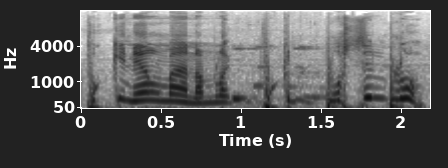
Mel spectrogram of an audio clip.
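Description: High-voiced young man gaming and swearing. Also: a little fast, background noise. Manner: swears a lot, laughs, gets loud and excited. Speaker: gaming channel host. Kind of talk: casual gameplay chat. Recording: game audio with gunfire behind. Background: gunfire from the game.

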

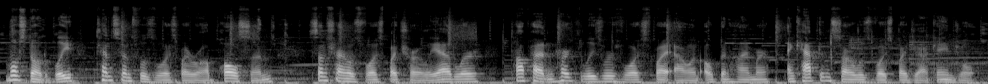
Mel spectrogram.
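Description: A man's voice: on the low side, expressive, normal speed, warm tone, faint music behind. A man co-narrating a scripted video essay as a guest.

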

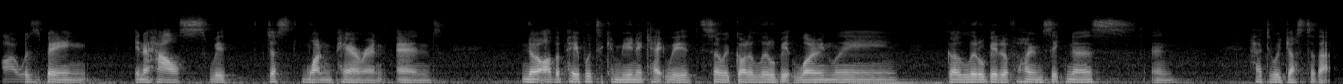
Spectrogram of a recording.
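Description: A man's voice: on the low side, little pitch movement, moderate pace, slight background noise. A young adult man giving an unscripted testimonial as a former exchange student. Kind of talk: unscripted interview testimonial to camera. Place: indoor studio with plain backdrop.

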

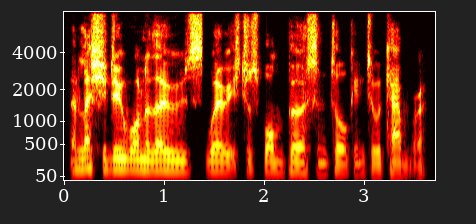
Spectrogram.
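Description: A man's voice: medium pitch, fairly even intonation, a little fast, no echo, clean studio sound. A man hosting a podcast, talking casually as he interviews a guest. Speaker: podcast host.

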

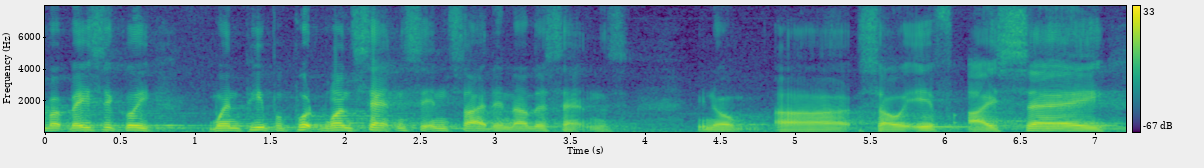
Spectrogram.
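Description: An older man, a guest lecturer, answering audience questions in a relaxed, hesitant way with many pauses. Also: mid-range voice. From United States. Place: large frescoed hall, indoors. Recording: long hall reverb.

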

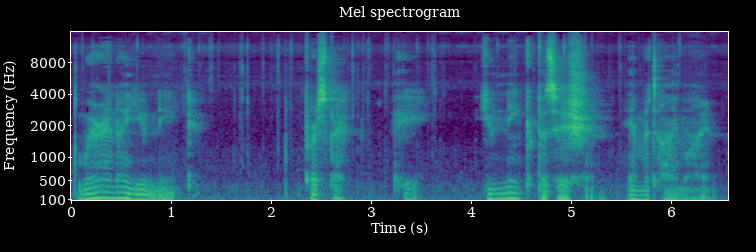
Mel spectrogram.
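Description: A man rambling intimately late at night in an ASMR style, breathy and often whispering, hesitant and pensive with long pauses and soft hums. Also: lowish voice, steady tone, a little hiss or hum. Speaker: audio roleplay channel creator.

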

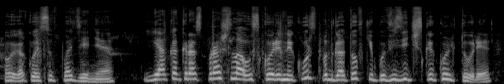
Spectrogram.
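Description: A woman's voice: mid-range voice, very animated, brisk, faint music behind. A woman voicing a bossy, self-assured nanny who gives orders like a drill-sergeant coach in a children's cartoon. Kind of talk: animated children's cartoon dialogue.

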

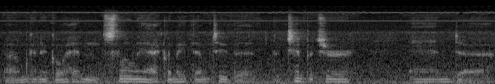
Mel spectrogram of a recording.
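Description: A man with a hoarse, scratchy voice from being sick, often slipping into a whisper as he talks casually about his fish tank. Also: medium pitch, moderate pace. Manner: relaxed, rambling, many fillers. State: hoarse, losing his voice from illness. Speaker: aquarium vlogger, show host. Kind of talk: casual talk to camera.

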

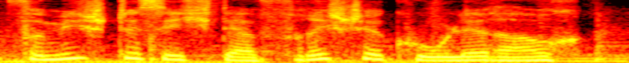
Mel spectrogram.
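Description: This is a documentary narrator delivering a prepared script. The voice sits at a middle pitch, and music plays clearly behind it throughout. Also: measured pace. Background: background music.

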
